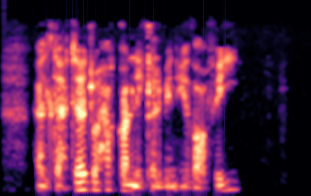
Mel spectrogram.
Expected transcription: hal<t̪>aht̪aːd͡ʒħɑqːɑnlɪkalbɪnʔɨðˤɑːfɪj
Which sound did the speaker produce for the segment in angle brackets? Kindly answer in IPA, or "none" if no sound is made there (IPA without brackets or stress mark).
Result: t̪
